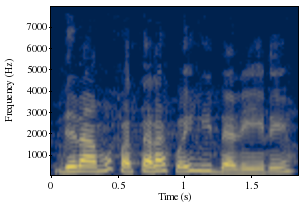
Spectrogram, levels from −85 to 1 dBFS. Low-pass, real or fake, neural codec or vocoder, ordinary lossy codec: none; fake; codec, 16 kHz, 4 kbps, FunCodec, trained on Chinese and English, 50 frames a second; none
